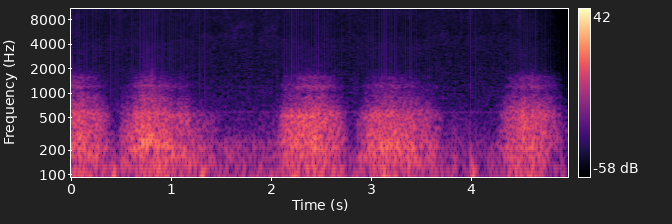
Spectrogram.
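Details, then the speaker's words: Bronchial breath sounds heard with stethoscope bell over the trachea as the patient breathes in and out, physiotherapy demonstration: loud, high-pitched, harsh blowing sounds in both inspiration and expiration with a pause between them. "bronchial breath sound is loud and high ped it is audible in inspiratory and expiratory phase there is a pose seen between inspiration and"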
